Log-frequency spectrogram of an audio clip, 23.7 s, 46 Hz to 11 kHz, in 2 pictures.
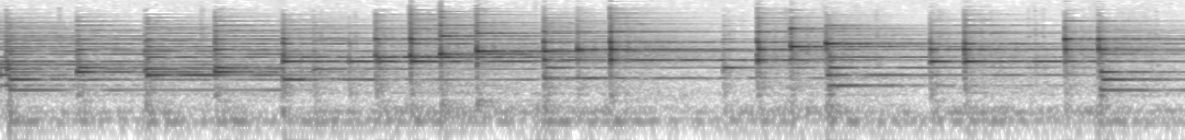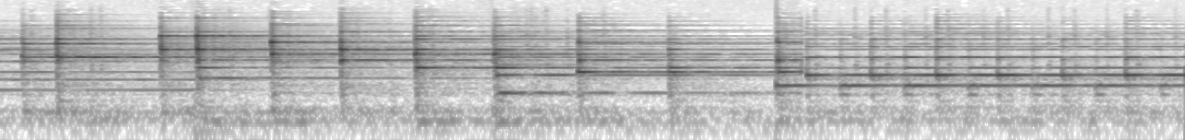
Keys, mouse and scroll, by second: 0.0 click, 1.1 click, 3.5-6.5 middle drag, 6.5 click, 6.6 scroll down 4, 6.8-9.3 middle drag, 9.3 click, 9.9-12.2 drag, 13.2 click, 15.3-15.7 scroll up 5, 15.7-17.9 shift+middle drag, 17.9 click, 21.8-22.1 scroll down 5, 22.1-23.7 middle drag.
